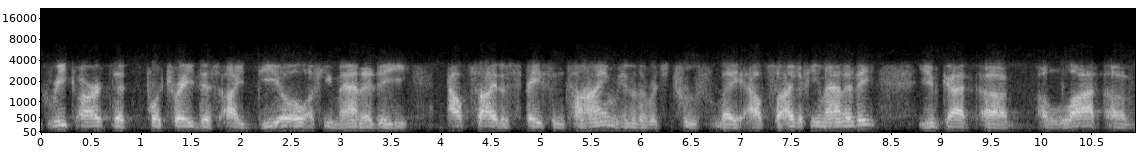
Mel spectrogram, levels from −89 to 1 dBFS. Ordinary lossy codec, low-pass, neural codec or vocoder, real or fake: Opus, 24 kbps; 7.2 kHz; vocoder, 24 kHz, 100 mel bands, Vocos; fake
